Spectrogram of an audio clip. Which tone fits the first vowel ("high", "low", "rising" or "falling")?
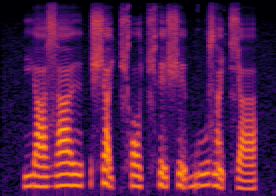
low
